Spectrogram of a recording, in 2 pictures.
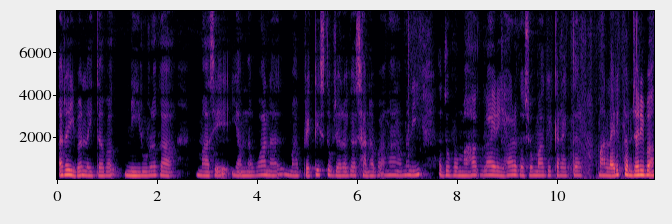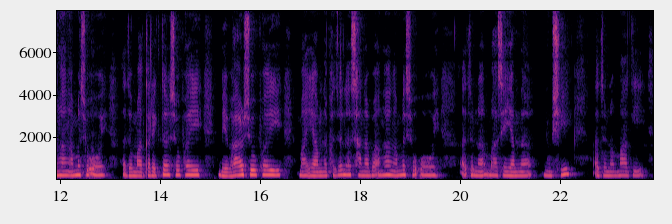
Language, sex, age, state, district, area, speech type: Manipuri, female, 60+, Manipur, Bishnupur, rural, spontaneous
